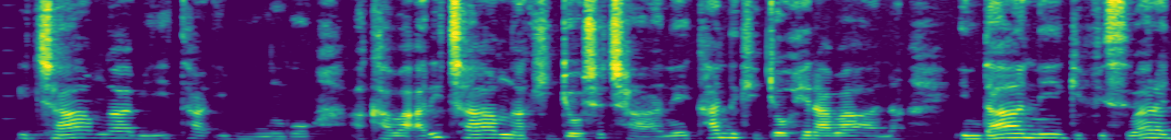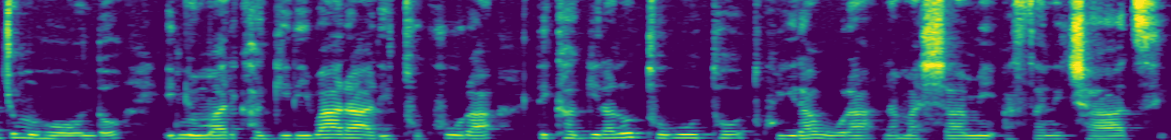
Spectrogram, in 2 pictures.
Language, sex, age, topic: Rundi, female, 18-24, agriculture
